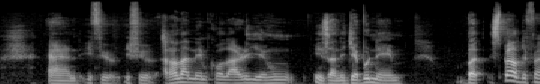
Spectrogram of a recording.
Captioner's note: yoruba; yoruba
